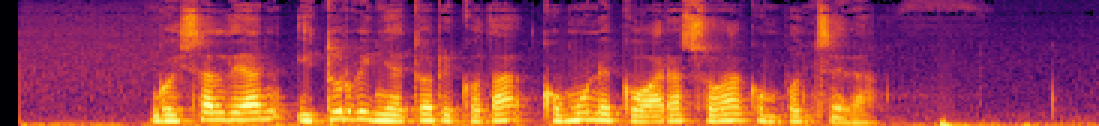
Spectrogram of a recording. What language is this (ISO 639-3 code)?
eus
